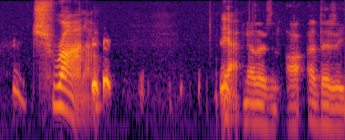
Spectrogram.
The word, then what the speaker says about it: Toronto: So it's Toronto. Toronto. And it's like a CH. It's not even T. It's CHR. It's Toronto. Like churro. Toronto.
